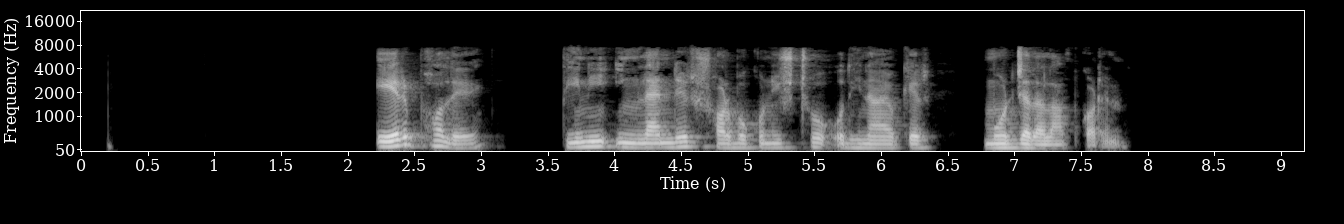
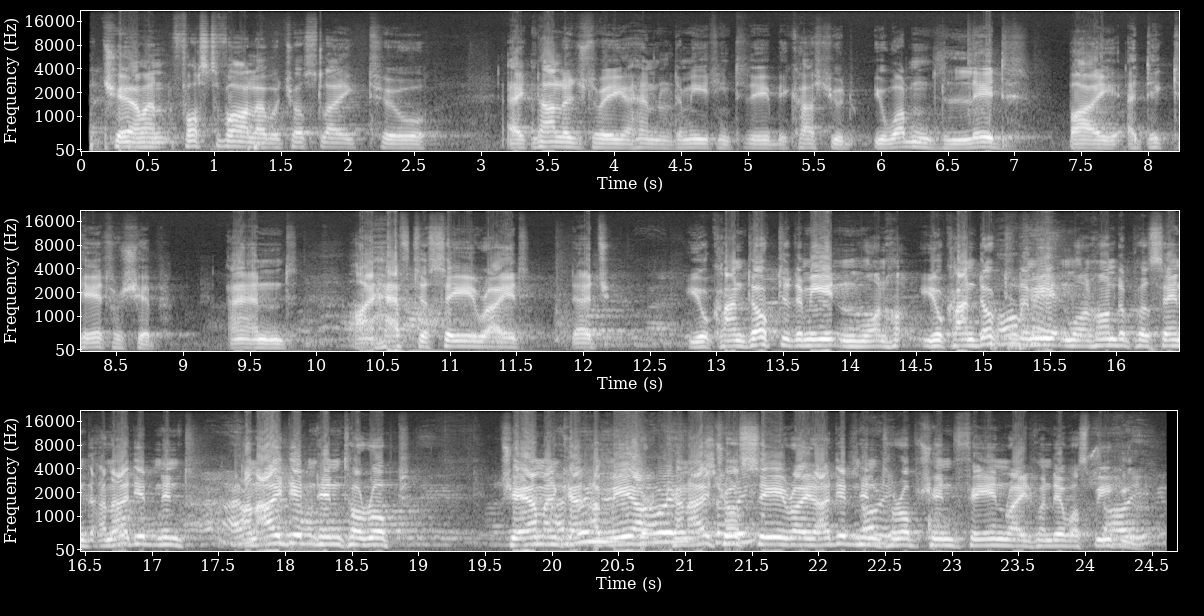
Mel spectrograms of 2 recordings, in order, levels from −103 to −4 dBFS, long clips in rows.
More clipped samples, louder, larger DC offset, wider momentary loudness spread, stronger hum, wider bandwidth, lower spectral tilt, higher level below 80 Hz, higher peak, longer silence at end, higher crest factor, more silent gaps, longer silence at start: second, under 0.1% vs 1%; second, -27 LUFS vs -10 LUFS; neither; about the same, 13 LU vs 14 LU; neither; second, 8 kHz vs over 20 kHz; first, -5.5 dB/octave vs -3.5 dB/octave; second, -66 dBFS vs -46 dBFS; second, -8 dBFS vs 0 dBFS; first, 1.4 s vs 0.1 s; first, 22 dB vs 12 dB; first, 3.18-3.61 s, 6.60-6.77 s vs none; first, 2.2 s vs 0.05 s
